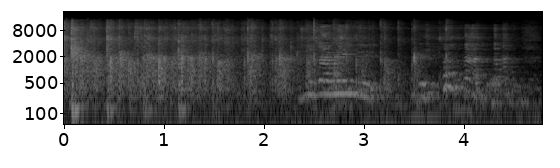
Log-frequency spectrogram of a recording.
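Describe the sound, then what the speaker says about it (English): Attendees clap at the launch of a campaign promoting gender parity, with thirteen political parties represented. Scattered clapping runs under lively crowd chatter and a voice that rises near the end. "You can give a clap to yourself."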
